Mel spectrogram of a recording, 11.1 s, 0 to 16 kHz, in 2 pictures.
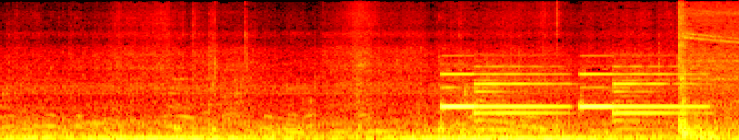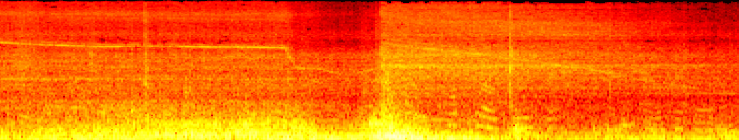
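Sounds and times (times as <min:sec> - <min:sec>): train door closing chime: 0:03.4 - 0:07.0
doors shutting with a clunk: 0:05.0 - 0:08.8.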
